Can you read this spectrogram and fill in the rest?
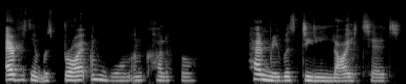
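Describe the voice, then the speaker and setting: A woman reading a children's picture book aloud as an expressive storyteller. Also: on the low side, moderate pace. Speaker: story reader.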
